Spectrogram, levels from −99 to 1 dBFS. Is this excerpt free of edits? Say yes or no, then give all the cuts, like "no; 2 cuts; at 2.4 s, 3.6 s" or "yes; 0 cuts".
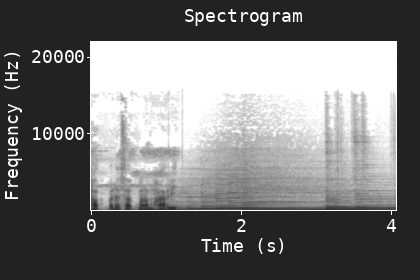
yes; 0 cuts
